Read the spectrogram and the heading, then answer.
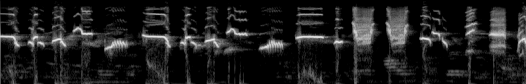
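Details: Oriental magpie-robin kept in a cage, performing forest-style training song: clear whistled phrases and bent slurs alternate with harsh buzzy bursts, delivered in quick irregular succession with short gaps.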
